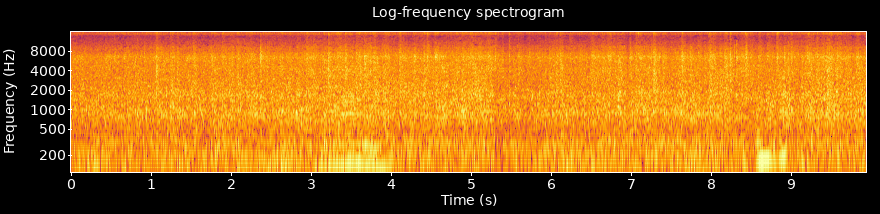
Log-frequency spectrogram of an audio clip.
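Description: Steady rain pours down, a dense even hiss of drops on surfaces that holds throughout, with no speech.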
